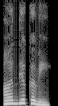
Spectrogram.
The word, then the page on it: ಆದ್ಯಕವಿ: ādyakavi; kannada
